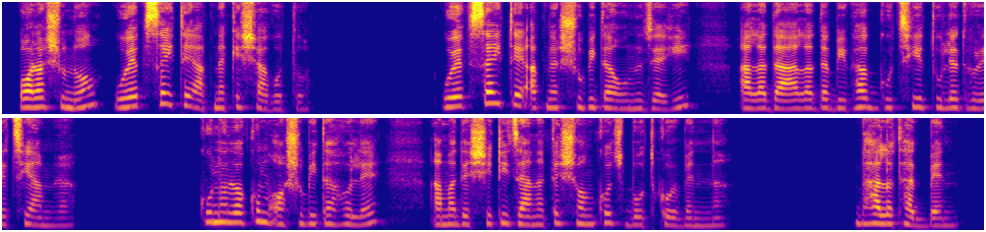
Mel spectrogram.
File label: female welcome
